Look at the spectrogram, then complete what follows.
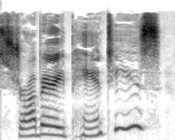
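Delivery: plain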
